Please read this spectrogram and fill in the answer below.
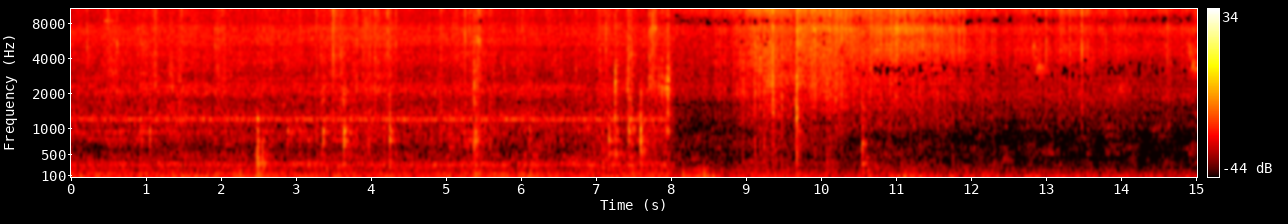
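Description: Wood fire crackling under a pot in a cinder-block stove, with scattered sharp pops. About halfway it gives way to whole fish sizzling on a wire grill over charcoal in a clay stove, a steady hiss with an occasional pop.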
